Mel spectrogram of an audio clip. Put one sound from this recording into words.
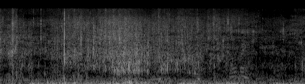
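Water splashes as a bucket is poured out.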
